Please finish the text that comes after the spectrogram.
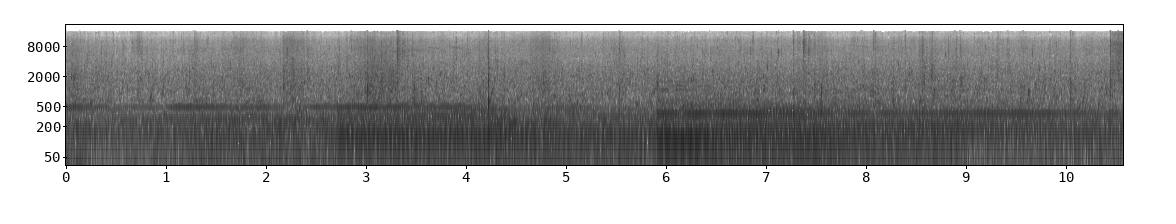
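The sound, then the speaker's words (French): Steady, continuous rush of water from a small stream that flows into the Vienne river and a small spring-fed fountain that runs all the time, an even wash of flowing sound with a low droning hum beneath it that shifts slightly partway through. “Voilà, petite fontaine, le ruisseau que je vous disais tout à l'heure qui coule, qui rejoint la Vienne, puis la fontaine qui est là.”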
